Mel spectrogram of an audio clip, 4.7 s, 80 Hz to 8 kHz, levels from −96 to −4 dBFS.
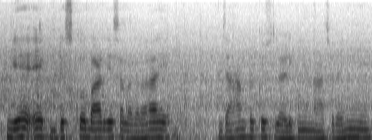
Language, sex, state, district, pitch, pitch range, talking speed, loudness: Hindi, male, Jharkhand, Jamtara, 125 Hz, 115-125 Hz, 190 wpm, -23 LUFS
